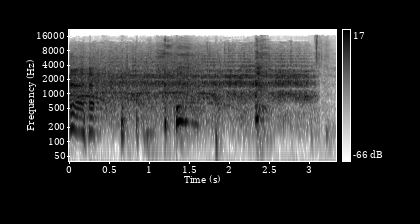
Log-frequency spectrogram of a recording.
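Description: A burst of clapping from a group applauding the winner of a quiz, a dense, steady patter of many hands for about three seconds with a few sharper claps standing out, fading quickly at the end.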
